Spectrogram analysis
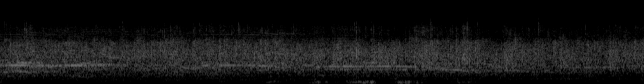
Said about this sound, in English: Come on, clap your hands unto the Lord and thank Him.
